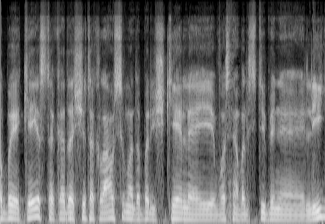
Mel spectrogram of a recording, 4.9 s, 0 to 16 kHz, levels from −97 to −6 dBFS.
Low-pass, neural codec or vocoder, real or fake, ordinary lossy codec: 14.4 kHz; none; real; Opus, 24 kbps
